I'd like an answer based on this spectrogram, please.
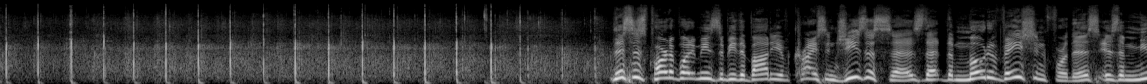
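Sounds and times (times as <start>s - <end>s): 
audience applause: 0.0s - 6.4s
speech: 6.1s - 11.4s.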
